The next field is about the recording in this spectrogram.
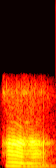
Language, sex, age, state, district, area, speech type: Hindi, male, 18-30, Madhya Pradesh, Bhopal, urban, conversation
